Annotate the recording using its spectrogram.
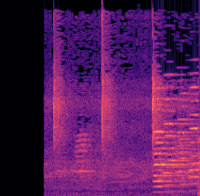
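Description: Live dance band starting a song: an accordion plays the intro over light percussion taps about every half second, beginning about half a second in. The full band with bass and drums comes in loudly at the very end.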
